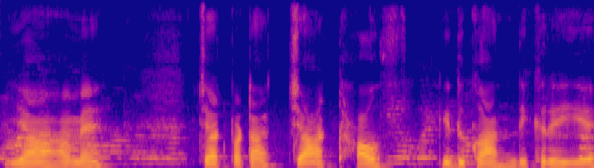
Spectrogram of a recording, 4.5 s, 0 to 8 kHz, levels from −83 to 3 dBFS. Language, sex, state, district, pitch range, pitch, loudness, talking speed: Hindi, male, Jharkhand, Ranchi, 155-185 Hz, 160 Hz, -19 LUFS, 150 wpm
